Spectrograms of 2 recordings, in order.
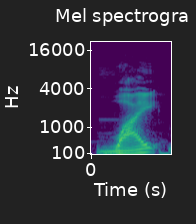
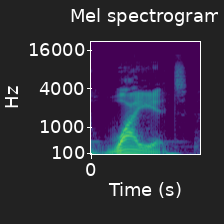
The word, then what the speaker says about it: Wyatt: White. White. Maybe if my name was White, but it's two syllables. Wyatt, please play a poly on.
